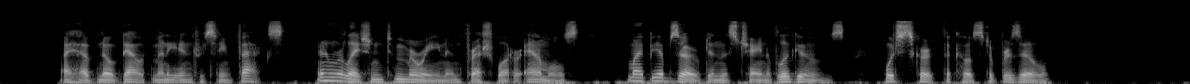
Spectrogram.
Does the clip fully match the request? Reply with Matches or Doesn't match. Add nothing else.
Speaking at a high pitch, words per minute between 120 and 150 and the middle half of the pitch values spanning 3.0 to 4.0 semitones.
Doesn't match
